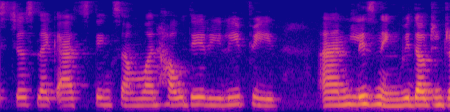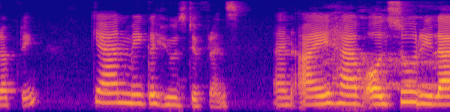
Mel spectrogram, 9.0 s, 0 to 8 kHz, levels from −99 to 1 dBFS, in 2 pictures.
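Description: From 0.14 s to 8.46 s, automatic gain rising: the gain control judged the speech too quiet and lifted its gain by about 16 dB, so voice and background swell together.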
